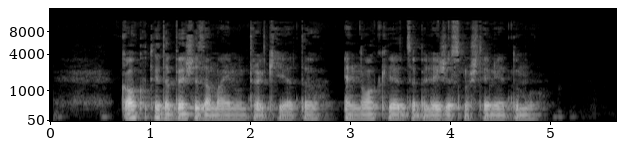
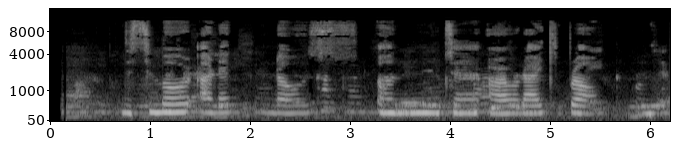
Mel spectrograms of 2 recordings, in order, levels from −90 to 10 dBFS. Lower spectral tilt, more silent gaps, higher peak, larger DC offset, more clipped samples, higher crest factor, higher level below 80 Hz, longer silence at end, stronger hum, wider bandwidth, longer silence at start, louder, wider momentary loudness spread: first, -6.5 dB/octave vs -4 dB/octave; neither; first, -4 dBFS vs -12 dBFS; neither; neither; about the same, 22 dB vs 18 dB; first, -50 dBFS vs -70 dBFS; first, 0.75 s vs 0 s; neither; about the same, 11.5 kHz vs 11.5 kHz; first, 0.7 s vs 0.15 s; first, -26 LUFS vs -29 LUFS; second, 10 LU vs 18 LU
